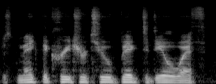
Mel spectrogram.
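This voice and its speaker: A man's voice: on the low side, steady tone, normal speed, slight background noise. A man co-hosting a casual read-aloud of fan fiction, breaking in with irreverent, sweary, joking commentary.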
